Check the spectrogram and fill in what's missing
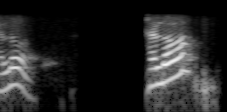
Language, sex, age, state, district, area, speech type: Bengali, female, 45-60, West Bengal, Purba Bardhaman, urban, conversation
